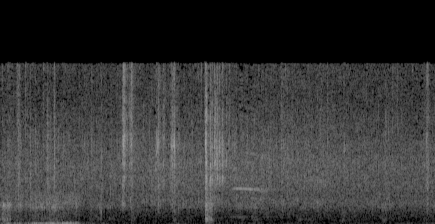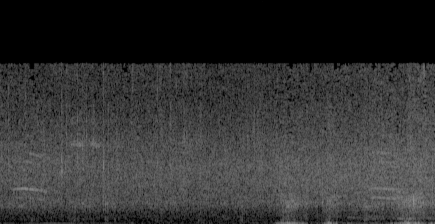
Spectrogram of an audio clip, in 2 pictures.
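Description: Quiet outdoor ambience: a few faint short chirps and scattered light clicks over a faint steady hum, with low thuds in the first second and again near the end.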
